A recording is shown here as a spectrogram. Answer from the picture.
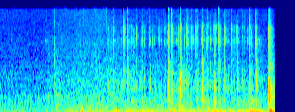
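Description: Faint typing on an Apple MacBook laptop keyboard: quick, irregular key clicks that start about halfway in, after a single soft low thump about a second in.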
